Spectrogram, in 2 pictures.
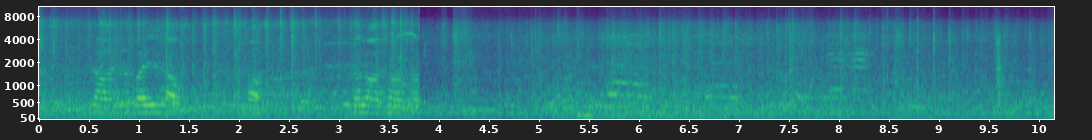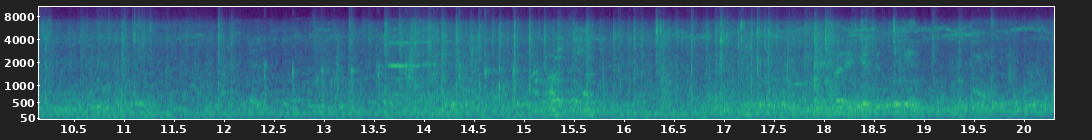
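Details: A rooftop-kept flock of domestic pigeons (Columba livia) coos together in soft, overlapping murmurs, with voices talking nearby.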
